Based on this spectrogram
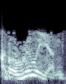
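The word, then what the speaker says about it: Kirlian: Lake, seeing what you proposed with 5G and then seeing the Carillion, I'll pronounce it, Carillion, K-I-R-I-L-I-A-N photography, did it ring some bells instantly to you?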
